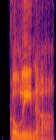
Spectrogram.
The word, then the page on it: galena: American English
